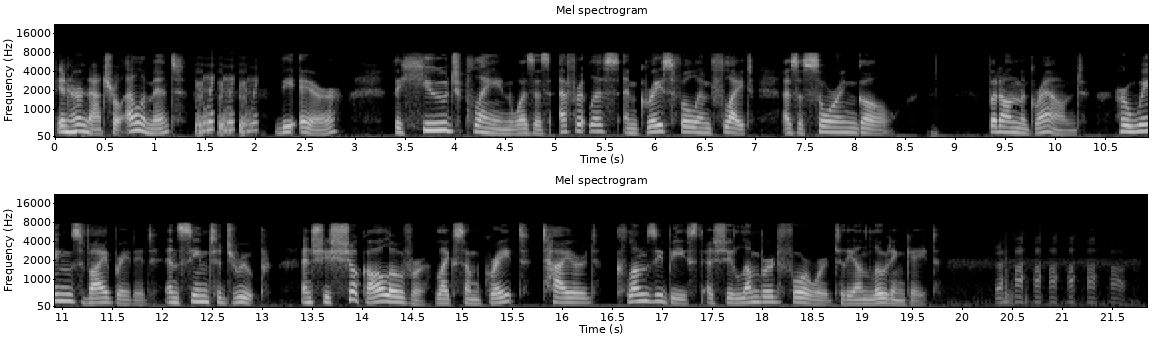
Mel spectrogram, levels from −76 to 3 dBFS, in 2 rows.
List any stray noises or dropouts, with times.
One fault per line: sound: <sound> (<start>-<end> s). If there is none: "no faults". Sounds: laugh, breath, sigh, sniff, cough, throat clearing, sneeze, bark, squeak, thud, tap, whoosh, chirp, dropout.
sound: laugh (1.4-2.0 s)
sound: laugh (20.3-21.7 s)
